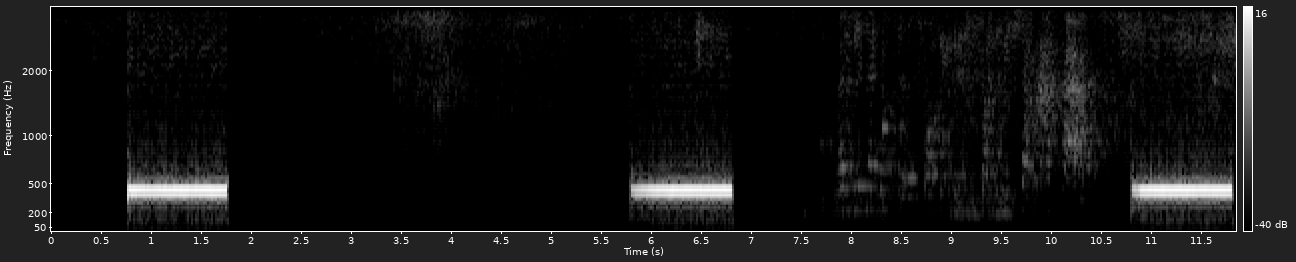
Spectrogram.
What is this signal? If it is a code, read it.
Ringback tone (Europe, 425 Hz), with speech.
